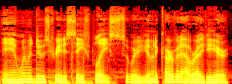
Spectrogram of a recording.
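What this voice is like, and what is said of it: Plain, drifting, drowsy monotone. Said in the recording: “in my plain drifting voice”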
